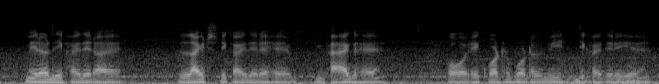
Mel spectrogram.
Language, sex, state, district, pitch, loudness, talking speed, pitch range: Hindi, male, Bihar, Sitamarhi, 95 Hz, -29 LUFS, 190 wpm, 95-100 Hz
